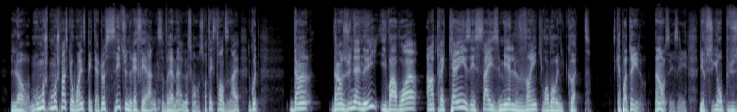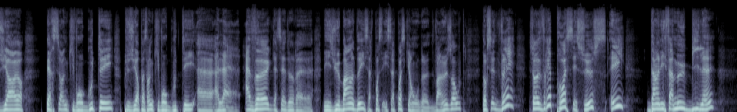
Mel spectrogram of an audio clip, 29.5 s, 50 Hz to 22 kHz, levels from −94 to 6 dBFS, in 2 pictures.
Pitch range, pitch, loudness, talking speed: 135-180 Hz, 155 Hz, -22 LUFS, 180 wpm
